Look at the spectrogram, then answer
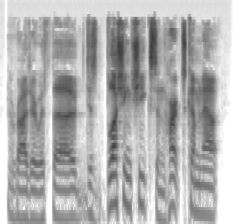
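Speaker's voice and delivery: ordinary talk, nothing marked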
